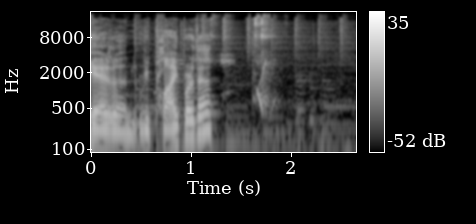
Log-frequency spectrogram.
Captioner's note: mouse clicks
